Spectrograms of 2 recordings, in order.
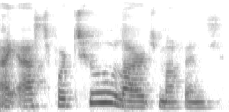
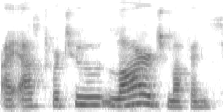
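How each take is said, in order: First: The word two carries the main stress. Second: The word large carries the main stress. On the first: The server gave only one muffin. "is stressing the word two" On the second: The server gave small muffins. "The server gave the customer two small muffins because my voice"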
